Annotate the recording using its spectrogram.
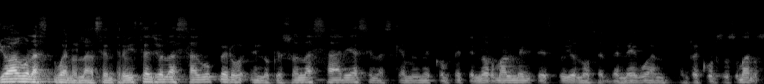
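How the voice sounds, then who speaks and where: A man's somewhat breathy, fairly low voice at a fairly quick pace, with big swings in loudness, ordinary pitch variation and hardly any pauses. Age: 60s. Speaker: finance director and university lecturer. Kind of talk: interview.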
